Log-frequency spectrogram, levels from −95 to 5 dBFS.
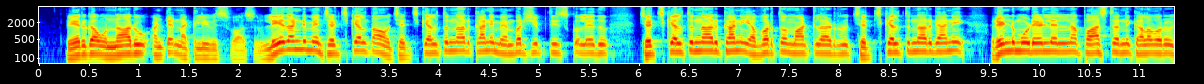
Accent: native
